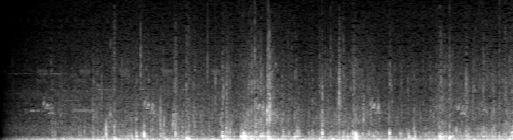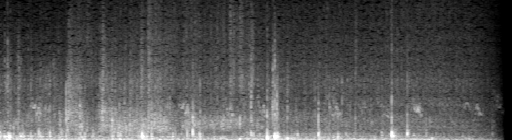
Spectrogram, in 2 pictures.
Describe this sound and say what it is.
Car driving sounds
